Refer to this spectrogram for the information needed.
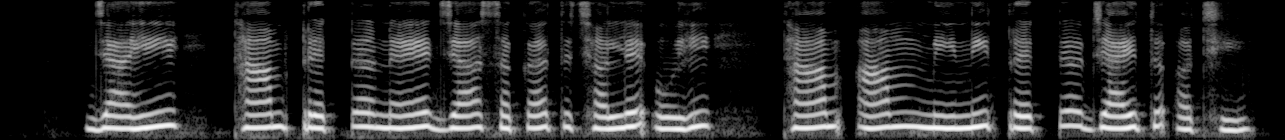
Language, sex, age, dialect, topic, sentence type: Maithili, female, 25-30, Southern/Standard, agriculture, statement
